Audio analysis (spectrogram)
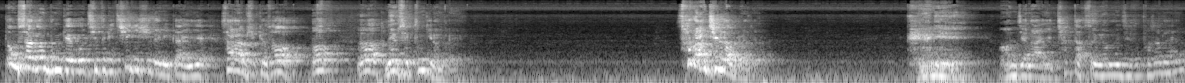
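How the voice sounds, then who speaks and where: A man preaching a sermon as a pastor, animated, laughing often and acting out little dialogues. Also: high voice, normal speed, pauses often. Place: church hall. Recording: echoey hall from far off with faint noise.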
